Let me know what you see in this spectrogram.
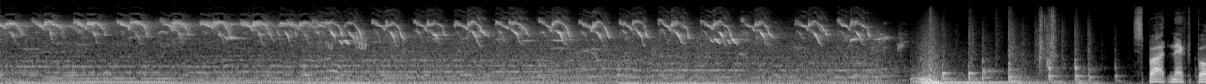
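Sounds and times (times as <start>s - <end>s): small birds chirping: 0.0s - 9.1s
background music with sustained notes: 0.0s - 11.4s.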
